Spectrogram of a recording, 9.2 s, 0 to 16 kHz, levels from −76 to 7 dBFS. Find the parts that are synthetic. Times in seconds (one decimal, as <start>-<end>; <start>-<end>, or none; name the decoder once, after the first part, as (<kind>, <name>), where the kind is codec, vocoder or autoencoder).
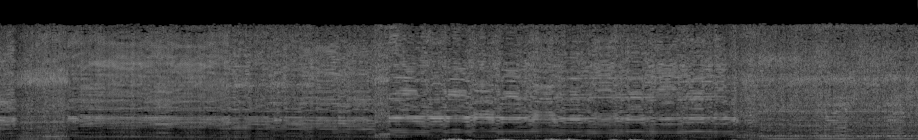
0.4-2.3 (vocoder, Vocos)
